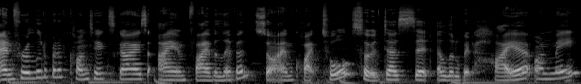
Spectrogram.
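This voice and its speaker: A woman talks at a fairly quick pace. She has a New Zealand accent. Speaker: fashion YouTuber. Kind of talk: product review vlog. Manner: casual, chatty.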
